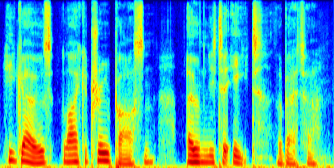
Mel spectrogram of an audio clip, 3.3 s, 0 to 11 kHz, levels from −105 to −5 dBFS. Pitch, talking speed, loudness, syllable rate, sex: 120 Hz, 195 wpm, -18 LUFS, 5.2 syllables/s, male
